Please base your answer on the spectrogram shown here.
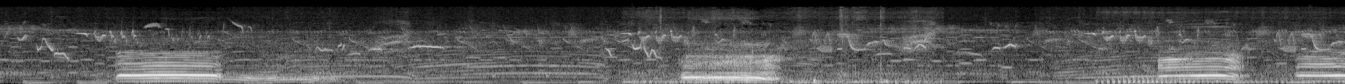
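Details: Cows wandering along a road looking for food give three loud harmonic moos about five seconds apart, the last rising and drawn out, with faint lower lowing between, bird chirps and a steady low hum beneath.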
